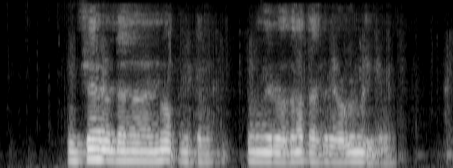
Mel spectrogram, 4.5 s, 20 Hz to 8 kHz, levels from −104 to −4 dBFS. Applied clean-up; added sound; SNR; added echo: neural mask model DeepFilterNet 3.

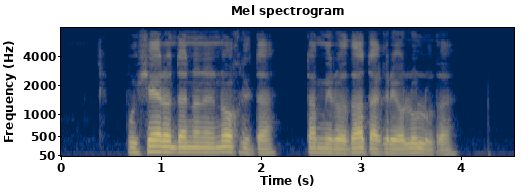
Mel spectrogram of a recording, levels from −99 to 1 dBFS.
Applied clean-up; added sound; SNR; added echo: none; none; none; none.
